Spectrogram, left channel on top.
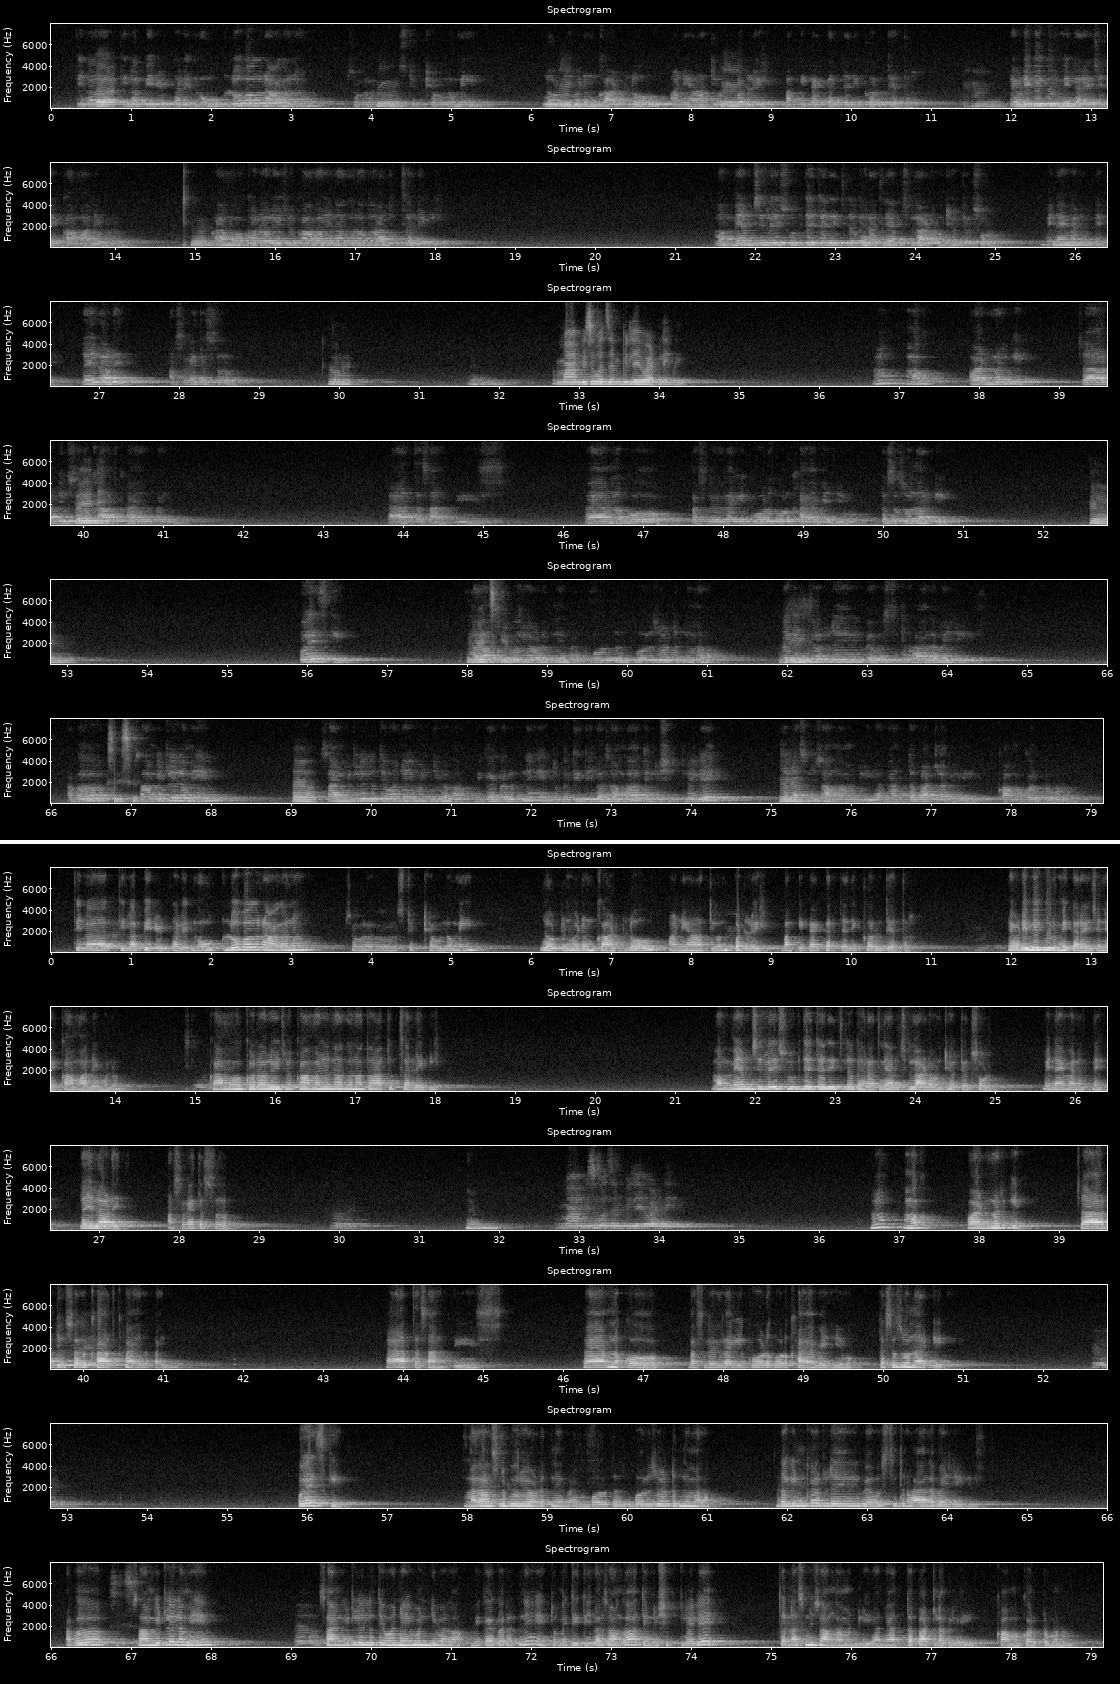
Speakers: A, on the right; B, on the left.
A: तिला
B: अ
A: तिला पिरियड झालेत मग उठलो बघ रागा ना. सगळं व्यवस्थित
B: हम्म
A: ठेवलो मी लोटून
B: हम्म
A: बिटून काढलो आणि हात येऊन.
B: हम्म
A: पडलोय बाकी काय करते त करू दे आता
B: हम्म
A: एवढी बी गुर्मी करायची नाही. काम आले म्हणून
B: होय
A: काम कराला कामाला ना नाता आतच चाललेय की मम्मी आमची लई सूट देतात इथलं घरातले आमचे लाडावून ठेवतात सोड.
B: हम्म
A: मी नाही म्हणत नाही लईलाडायत असं काय तस.
B: अ
A: हम्म
B: मग आममीच वजन बिलेही वाढले बाई
A: हम् मग वाढणार की चार दिवसाचं
B: होय ना
A: खात खायला पाहिजे. आ आता सांगतेस व्याम नको. बसलेले जागी गोड गोड खायला पाहिजे मग तसच होणार की
B: हम्म
A: होच की मला
B: होयच
A: असल्या
B: की
A: पोरी
B: मग
A: आवडत नाही बोलत बोलूच वाटत नाही मला, लगीन
B: हम्म
A: कर. कुठ व्यवस्थित राहायला पाहिजे की अगं
B: श्रीश्वर.
A: सांगितलेलं मी
B: हा
A: सांगितलेलं. तेव्हा नाही म्हणली मला मी काय करत नाही तुम्ही दिदीला सांगा त्यांनी शिकलेले. त्यांनाच
B: हम्म
A: न सांगा म्हणली आणि आता पाठ लागले काम करतो म्हणून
